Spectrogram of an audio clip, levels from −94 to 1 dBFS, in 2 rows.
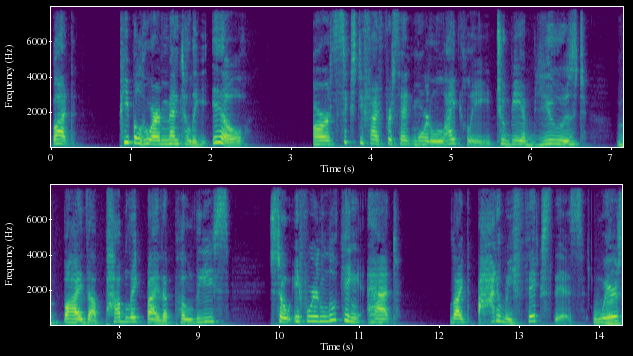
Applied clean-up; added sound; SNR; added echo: none; none; none; none.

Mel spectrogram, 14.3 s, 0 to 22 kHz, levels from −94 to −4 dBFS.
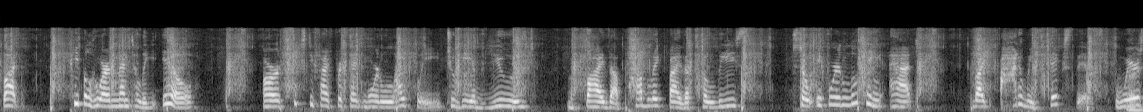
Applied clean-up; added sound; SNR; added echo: none; Walk, footsteps; 13 dB; none.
